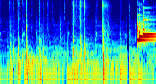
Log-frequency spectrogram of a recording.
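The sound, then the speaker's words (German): A laptop being switched on: a run of light, irregular key clicks and taps, then a bright, sustained startup chime that rings out clearly at the end. “Wo ist denn mein Laptop? Ah ja, hier. Ich schalte den mal schnell ein.”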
